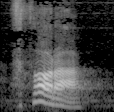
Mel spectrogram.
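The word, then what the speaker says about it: phthora (φθορά): P-H-T-H-O-R-A. It's like P-H-T-H. That's... No, it really isn't. Listen to it. It's phthora. Okay? I know you're going to have difficulty with it, but you're not Greek. Phthora. You're going to go phthora. And then you have to roll the R.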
